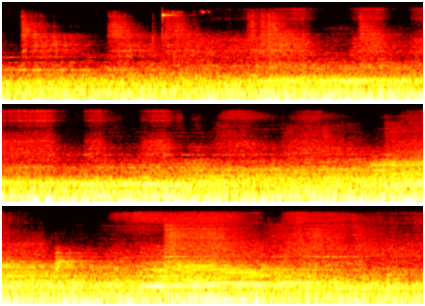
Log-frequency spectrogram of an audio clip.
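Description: A spacecraft's engines hum with a low, steady drone.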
